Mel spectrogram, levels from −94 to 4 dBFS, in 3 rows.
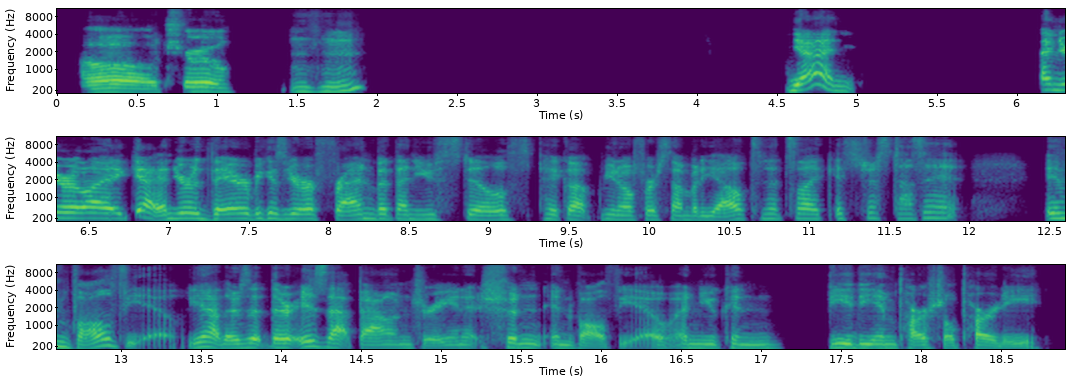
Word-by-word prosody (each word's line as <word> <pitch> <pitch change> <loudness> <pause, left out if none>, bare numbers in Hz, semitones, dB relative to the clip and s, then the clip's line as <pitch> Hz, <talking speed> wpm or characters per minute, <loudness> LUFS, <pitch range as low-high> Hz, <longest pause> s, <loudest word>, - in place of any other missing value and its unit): Oh, 140 -1 +6
true. 170 -3 +4 0.4
Mhm. 170 - -4 2.6
Yeah, - - +6
and - - -4 1.1
And 220 0 +3
you're 215 0 +7
like, 205 -2 +4
yeah, 255 - +7
and 180 - +2
you're 205 0 +3
there 190 +2 +3
because 195 -1 -4
you're 185 0 +3
a 185 - 0
friend, 170 +2 0
but 185 0 0
then 175 -1 -1
you 175 +1 -6
still 160 0 -2
s 165 -2 -9
pick 175 -2 -7
up, 165 -2 +1
you 175 -1 -5
know, 160 -1 0
for 165 +1 -4
somebody 150 -2 -4
else, 175 +7 0
and 190 - -8
it's 185 - -11
like, 185 -3 -2
it 190 - -7
just 210 -3 -9
doesn't 210 +3 -7 0.5
involve 200 +2 -1
you. - - -8 0.3
Yeah, 185 +3 +1
there's 150 +2 0
a - - +4
there 165 0 +4
is 200 -1 +1
that 165 - +1
boundary, 135 -2 -2
and 135 - -7
it - - -9
shouldn't 155 -4 -1
involve 130 -3 -3
you, - - -7 0.2
and 145 0 -4
you 145 -1 -3
can 135 -2 -7 0.3
be 155 0 +2
the 145 0 0
impartial 130 -4 -2
party, - - -2
170 Hz, 175 wpm, -25 LUFS, 145-190 Hz, 2.6 s, you're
